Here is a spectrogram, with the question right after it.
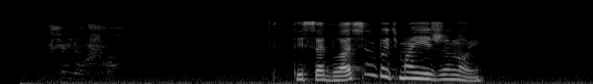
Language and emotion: Russian, positive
